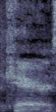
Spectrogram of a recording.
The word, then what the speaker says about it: Kerr: Alexa Care. So it's A-L-E-X-A, Alexa. And then her last name is Care, K-E-R-R. Pretty sure that's how you say it.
